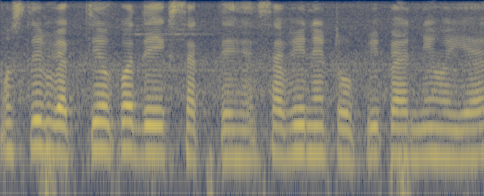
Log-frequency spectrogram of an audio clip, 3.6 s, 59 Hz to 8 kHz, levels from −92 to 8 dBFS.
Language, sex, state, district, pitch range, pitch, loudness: Hindi, female, Uttarakhand, Uttarkashi, 160-175 Hz, 165 Hz, -18 LUFS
